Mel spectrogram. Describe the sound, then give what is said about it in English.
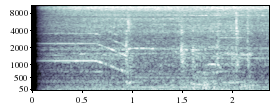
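Lab machines whir steadily while processing slides for pathologists at a State Department of Agriculture animal disease testing lab in Raleigh. A constant mechanical hum carries a falling whine early on and a few light clicks. “At a State Department of Agriculture lab in Raleigh, Dr. James Trebus oversees testing on dead farm and other animals to check for illnesses and diseases. Machines here process slides for pathologists to review.”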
